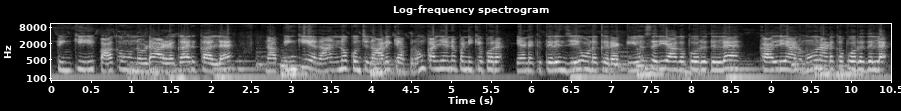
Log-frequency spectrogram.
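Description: A man's voice: high voice, lightly acted. A man voicing a vain, self-important young male sparrow in a children's cartoon story.

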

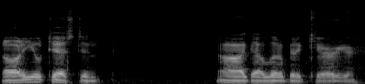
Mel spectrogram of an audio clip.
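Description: A man's voice: sits low, moderate pace. A man casually testing a CB radio at his workbench in short, clipped calls, muttering to himself as he goes. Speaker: CB radio hobbyist testing a vintage radio. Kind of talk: casual radio check chat. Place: cluttered indoor radio workbench. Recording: clearly noisy handheld recording with clicks.

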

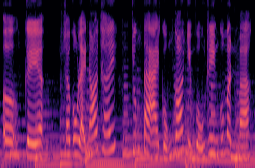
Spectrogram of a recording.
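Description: Woman voicing a high-voiced, patient guard dog. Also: moderate pace, over music, natural voice. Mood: puzzled, polite. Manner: polite, gently reasoning. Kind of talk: dubbed cartoon fable acting.

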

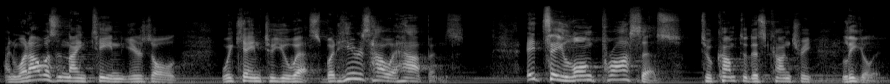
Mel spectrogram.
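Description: A middle-aged pastor with a Ukrainian accent preaches from a big church stage into a headset mic, his fairly high voice climbing for emphasis and then dropping low and soft. Faint music plays underneath. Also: normal speed. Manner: animated preaching, swings between rising emphasis and quiet lowered lines. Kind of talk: sermon.

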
